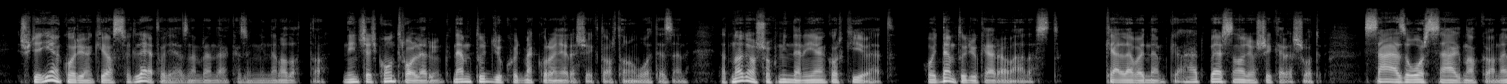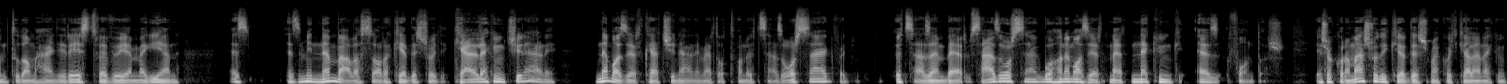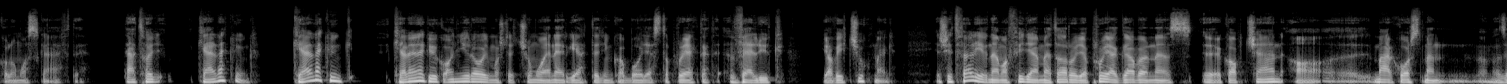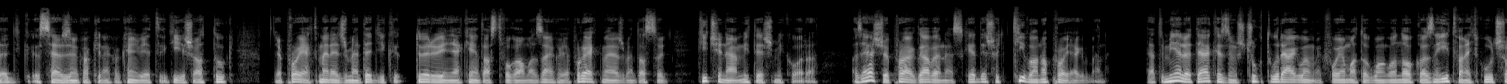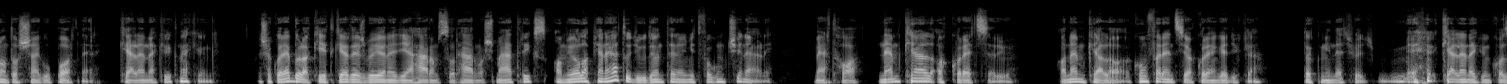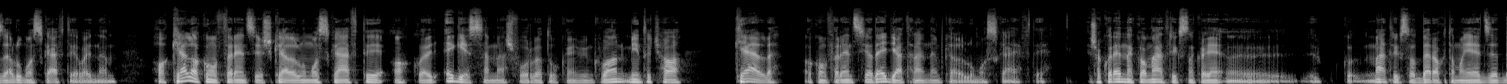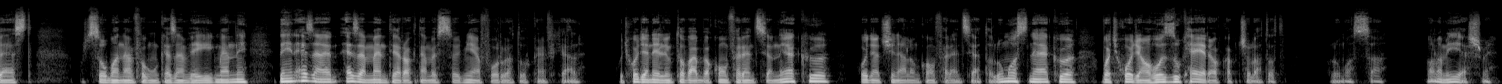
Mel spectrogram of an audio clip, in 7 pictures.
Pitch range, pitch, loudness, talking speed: 95-120 Hz, 105 Hz, -21 LUFS, 180 wpm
